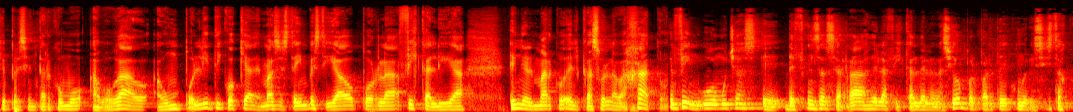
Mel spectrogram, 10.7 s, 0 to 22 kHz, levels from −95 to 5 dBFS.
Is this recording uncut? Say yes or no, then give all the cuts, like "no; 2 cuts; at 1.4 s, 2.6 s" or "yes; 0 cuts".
no; 1 cut; at 6.7 s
